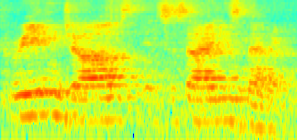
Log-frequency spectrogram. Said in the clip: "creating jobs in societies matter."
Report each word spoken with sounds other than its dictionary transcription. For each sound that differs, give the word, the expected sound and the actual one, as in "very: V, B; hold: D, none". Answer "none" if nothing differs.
none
